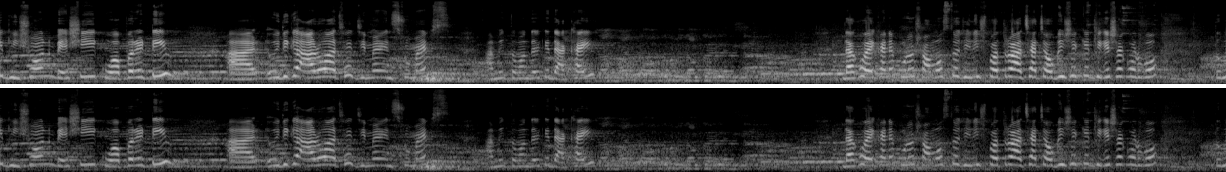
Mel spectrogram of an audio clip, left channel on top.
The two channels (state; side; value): quieter; right; 5.9 dB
